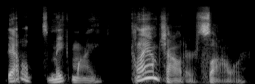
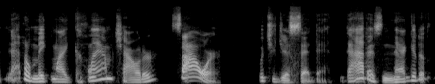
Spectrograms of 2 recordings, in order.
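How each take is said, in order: First: Said in the usual way. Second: Mock brass voice. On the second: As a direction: drag it out, lampooning the general manager. Repeats the mock line.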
